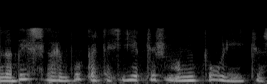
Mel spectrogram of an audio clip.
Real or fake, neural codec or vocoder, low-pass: fake; codec, 16 kHz in and 24 kHz out, 0.6 kbps, FireRedTTS-2 codec; 5.4 kHz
